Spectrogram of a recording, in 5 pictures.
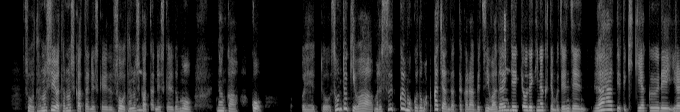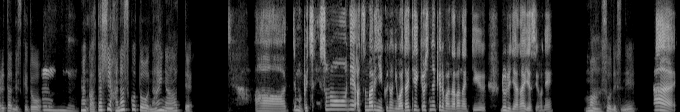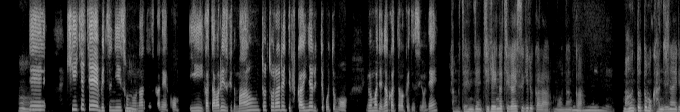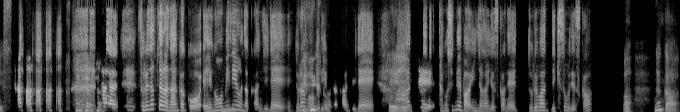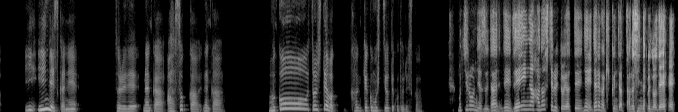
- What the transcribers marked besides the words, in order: tapping; laugh; chuckle; other background noise; laughing while speaking: "映画を"; laughing while speaking: "話になるので"; chuckle
- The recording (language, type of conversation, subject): Japanese, advice, 友人の集まりで孤立しないためにはどうすればいいですか？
